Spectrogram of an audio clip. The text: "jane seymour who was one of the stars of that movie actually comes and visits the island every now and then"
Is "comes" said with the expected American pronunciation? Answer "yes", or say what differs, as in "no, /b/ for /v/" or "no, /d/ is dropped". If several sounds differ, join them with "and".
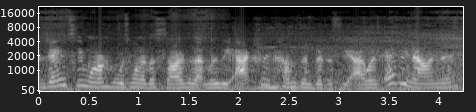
yes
